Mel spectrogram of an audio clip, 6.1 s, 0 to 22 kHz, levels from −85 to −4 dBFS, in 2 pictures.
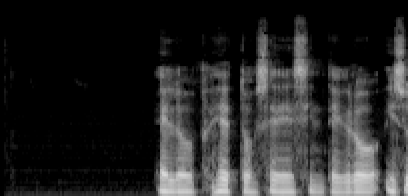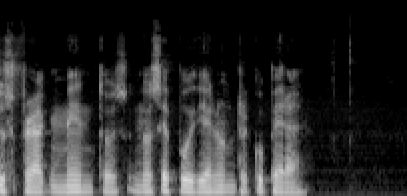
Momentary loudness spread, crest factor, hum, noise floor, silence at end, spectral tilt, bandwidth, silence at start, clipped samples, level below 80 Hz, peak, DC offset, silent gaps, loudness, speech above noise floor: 5 LU; 20 dB; none; -70 dBFS; 0.75 s; -5.5 dB/octave; 14.5 kHz; 1.2 s; under 0.1%; -58 dBFS; -6 dBFS; under 0.1%; none; -24 LUFS; 47 dB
